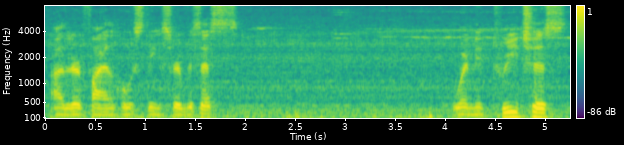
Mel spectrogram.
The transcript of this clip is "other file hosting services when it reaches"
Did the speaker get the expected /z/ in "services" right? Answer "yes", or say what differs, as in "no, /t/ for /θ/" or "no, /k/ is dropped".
no, /s/ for /z/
